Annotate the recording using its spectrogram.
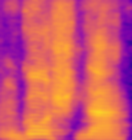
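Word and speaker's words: גשנה: La diferencia es que en la primera ocasión que encontramos en este verso Goshen, tiene una Hei final, lo cual lo hace femenino y se pronuncia Goshna por la gramática, leyes de gramática hebrea.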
